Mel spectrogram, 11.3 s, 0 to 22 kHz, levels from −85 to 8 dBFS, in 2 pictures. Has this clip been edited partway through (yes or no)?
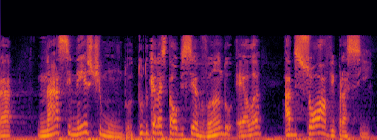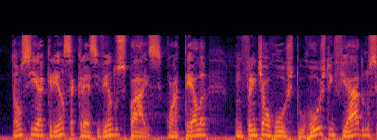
no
